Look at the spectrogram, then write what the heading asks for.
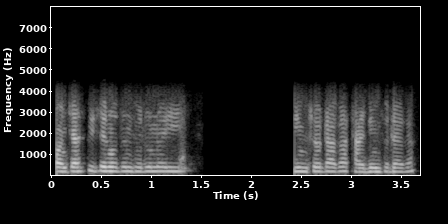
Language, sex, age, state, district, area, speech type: Bengali, male, 18-30, West Bengal, Darjeeling, rural, conversation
